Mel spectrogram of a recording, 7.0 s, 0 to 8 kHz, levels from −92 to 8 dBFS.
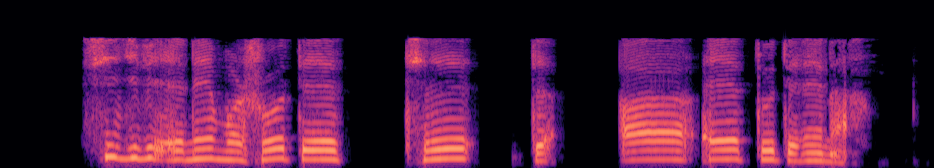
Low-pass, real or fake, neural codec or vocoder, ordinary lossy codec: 7.2 kHz; real; none; AAC, 16 kbps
